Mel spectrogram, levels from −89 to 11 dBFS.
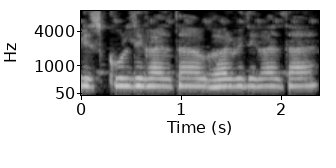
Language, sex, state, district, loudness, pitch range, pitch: Hindi, female, Bihar, Kishanganj, -19 LUFS, 225-235 Hz, 230 Hz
